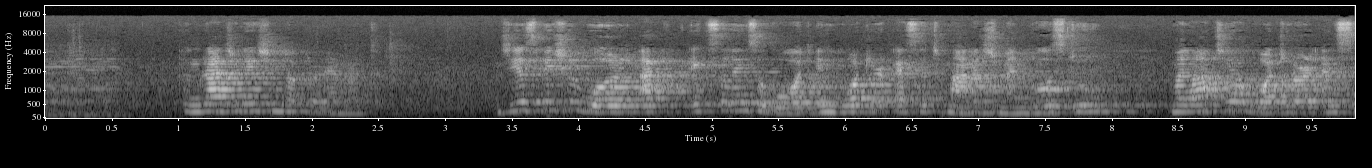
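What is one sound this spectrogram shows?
A man speaks over a loudspeaker in an echoing hall.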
